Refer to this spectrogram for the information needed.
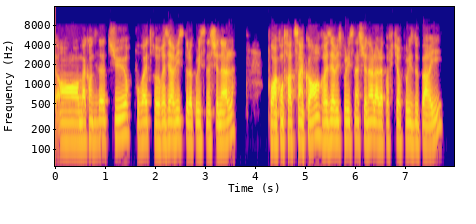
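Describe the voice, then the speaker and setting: A man speaks in a monotone, flat way, the sound dry and close with no echo over a quiet background. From Normandy, France. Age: 40s. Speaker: crime novelist. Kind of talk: live stream self-presentation. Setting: online live stream. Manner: hesitant, many filler sounds.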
